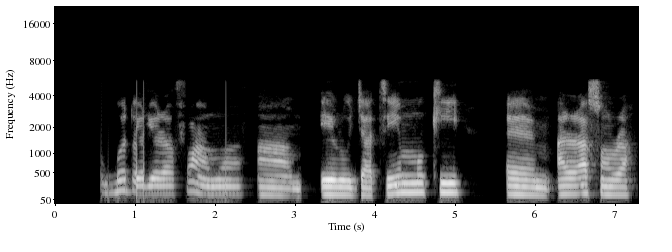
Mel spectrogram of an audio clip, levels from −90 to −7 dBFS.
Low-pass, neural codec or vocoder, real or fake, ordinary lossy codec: 5.4 kHz; none; real; none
